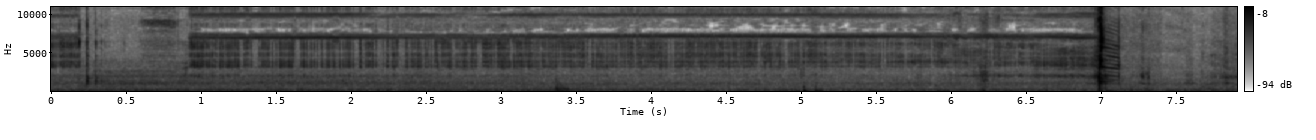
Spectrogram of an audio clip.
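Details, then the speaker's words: 2.5-inch laptop hard drive from a PlayStation 3 that survived repeated drops, connected via eSATA, gives a faint steady high whine with occasional sharp clicks and isn't recognised by Windows; failing drive, sounds quite bad. "Sounds quite bad. And that Windows isn't recognising it."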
